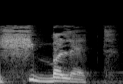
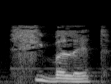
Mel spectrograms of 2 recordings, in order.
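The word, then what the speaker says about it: Schibboleth: Il lui disait alors : "Eh bien, dis chibolet." Et il disait si bolette, car il ne pouvait pas bien prononcer sur quoi les hommes de Galade le saisissaient et l'égorge près des gay du Jourdain.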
